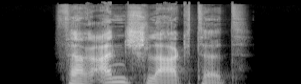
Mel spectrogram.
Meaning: inflection of veranschlagen: 1. second-person plural preterite 2. second-person plural subjunctive II
- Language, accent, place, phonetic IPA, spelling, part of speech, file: German, Germany, Berlin, [fɛɐ̯ˈʔanʃlaːktət], veranschlagtet, verb, De-veranschlagtet.ogg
